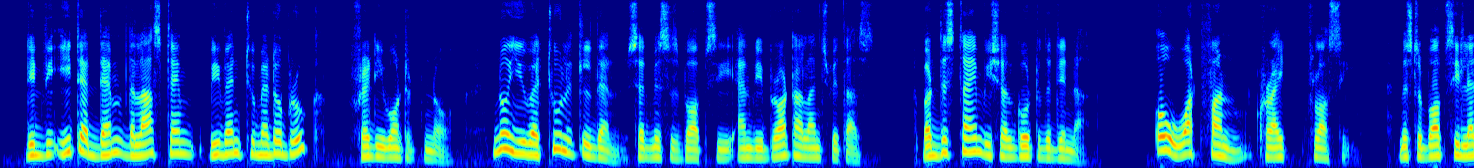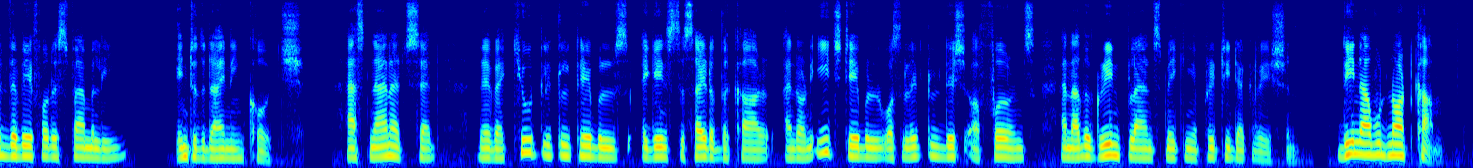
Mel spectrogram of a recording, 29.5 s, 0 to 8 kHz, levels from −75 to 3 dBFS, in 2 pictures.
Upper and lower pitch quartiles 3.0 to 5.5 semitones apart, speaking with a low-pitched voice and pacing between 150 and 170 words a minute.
No: average, 3.8 semitones; low, 130 Hz; average, 195 wpm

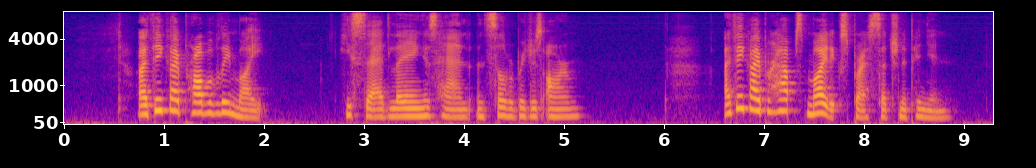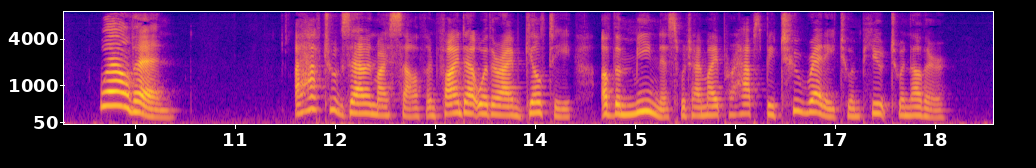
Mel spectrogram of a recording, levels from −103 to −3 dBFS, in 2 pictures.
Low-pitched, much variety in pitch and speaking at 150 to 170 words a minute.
No: medium, 185 Hz; wide, 6.4 semitones; average, 160 wpm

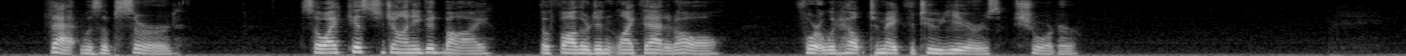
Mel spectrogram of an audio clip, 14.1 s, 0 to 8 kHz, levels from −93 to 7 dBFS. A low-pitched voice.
No: medium, 175 Hz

